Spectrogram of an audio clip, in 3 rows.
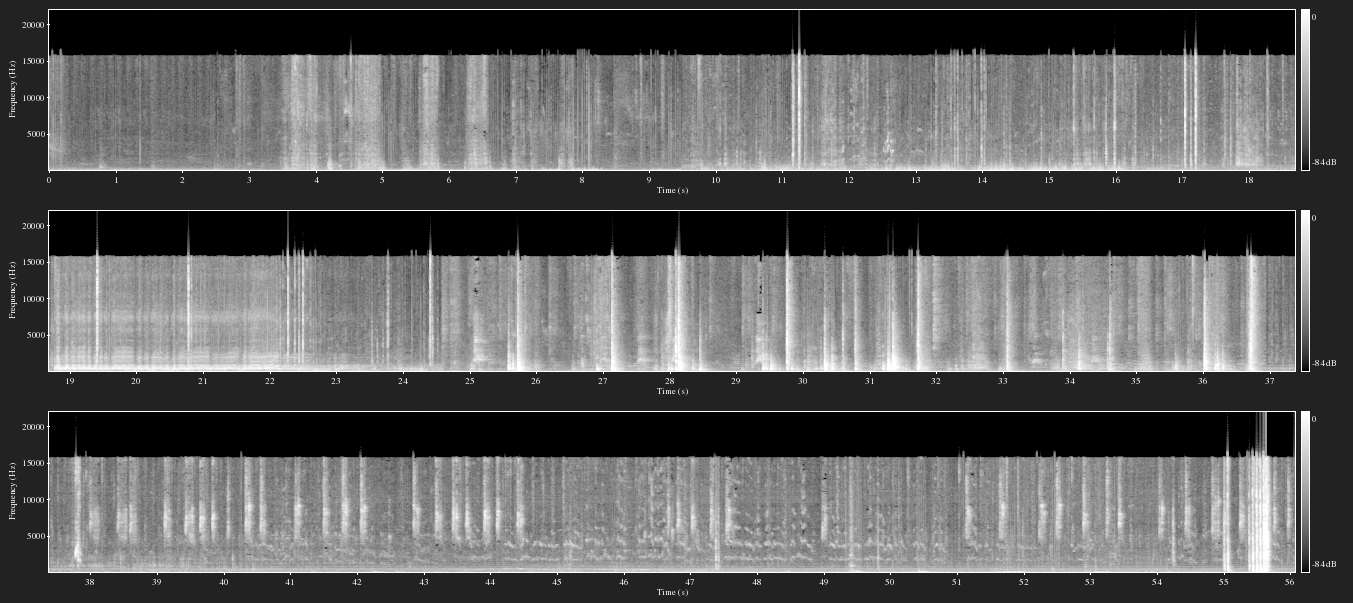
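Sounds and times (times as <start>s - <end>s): faint low hum: 0.0s - 56.0s.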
